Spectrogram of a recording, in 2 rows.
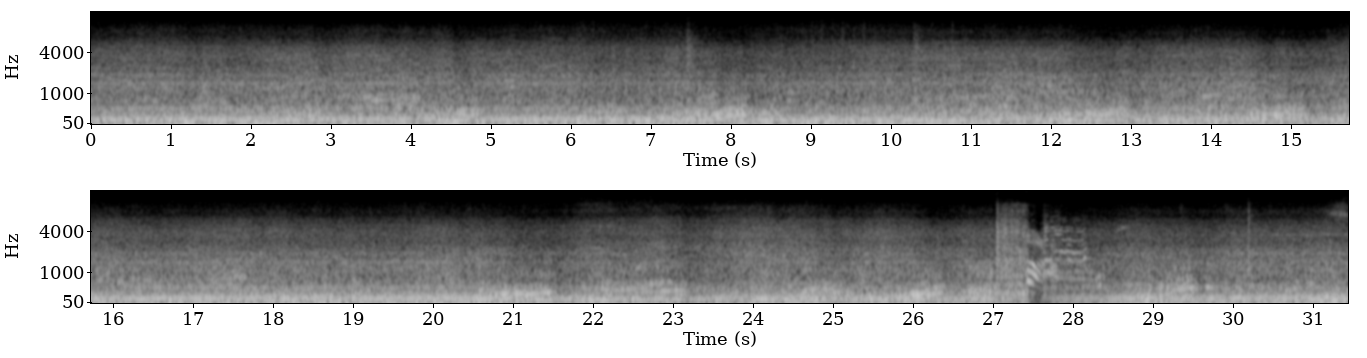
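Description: Suzuki GSX1300R Hayabusa inline-four engine revving up again and again as it accelerates out of tight turns and backs off between them, with other motorcycles running steadily underneath. About three seconds before the end there is a sudden harsh high-pitched noise and a brief dip as the bike goes down on its side.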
